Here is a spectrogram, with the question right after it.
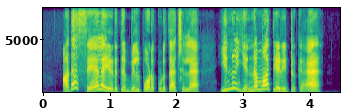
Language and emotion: Tamil, angry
